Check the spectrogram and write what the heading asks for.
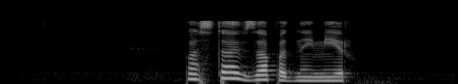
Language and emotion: Russian, sad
